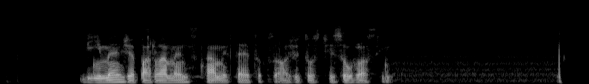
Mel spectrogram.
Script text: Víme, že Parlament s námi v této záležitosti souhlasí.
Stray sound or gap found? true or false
false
